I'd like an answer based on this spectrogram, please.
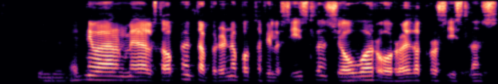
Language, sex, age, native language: Icelandic, male, 60-69, Icelandic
